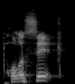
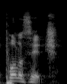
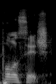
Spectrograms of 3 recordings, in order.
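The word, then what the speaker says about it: Pulisic: Really want to emphasize this here for the Americans who watch their team and say that they love Christian Polysic. It's Polic. His name is pronounced Polic.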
